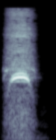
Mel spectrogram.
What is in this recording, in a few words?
foley whistle short toot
